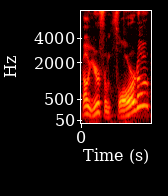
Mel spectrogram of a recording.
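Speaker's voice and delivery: high, rising imitation of a curious stranger; mock intrigued surprise. Stranger asking the Southerner about home, mock intrigued. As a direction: mimic an impressed question, lifting sharply at the end. Mimics people asking where he's from.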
